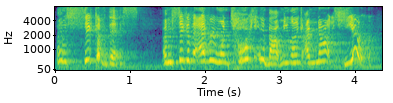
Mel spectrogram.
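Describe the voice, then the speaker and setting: A woman performs a fed-up, emotional teenage girl in a very high voice. The delivery is earnest and exasperated, as in audio drama, with echo and music underneath. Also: very animated, normal speed, a bit bright, a little hiss or hum, heavily acted. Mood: furious. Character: fed-up, conflict-avoiding teenage girl finally speaking her mind.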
